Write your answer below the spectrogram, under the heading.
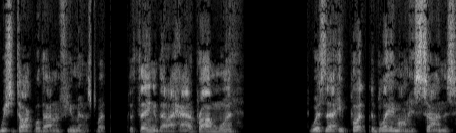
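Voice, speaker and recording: Dry and close with no echo, a man's medium-pitched voice moves at a fairly quick pace with very wide pitch swings. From Ontario, Canada (Bobcaygeon). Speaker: farm succession author and consultant. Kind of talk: casual interview. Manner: halting, many fillers.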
